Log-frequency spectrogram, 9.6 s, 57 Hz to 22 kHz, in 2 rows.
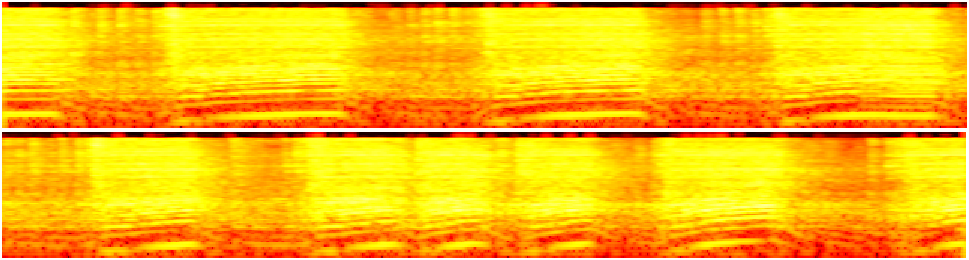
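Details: Stihl HL94K hedge trimmer after cleaning the blades: two-stroke revs up and drops back about every three seconds, picking up cleanly with no blade chatter; runs smoothly.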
